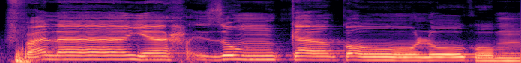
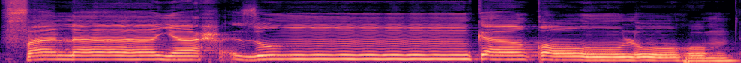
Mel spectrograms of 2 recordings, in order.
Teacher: Samarkan bunyi nun sukunnya ya. Selama 2 ketukan namanya ikhfa.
